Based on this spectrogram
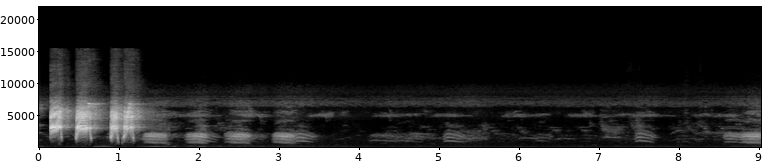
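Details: Black francolin of the Sindhi type from Sahiwal opens with three loud, grating notes in quick succession. A run of crow-like caws follows, then quieter scattered bird calls.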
